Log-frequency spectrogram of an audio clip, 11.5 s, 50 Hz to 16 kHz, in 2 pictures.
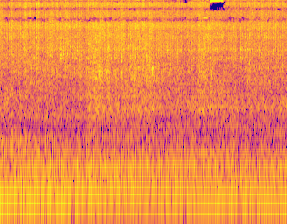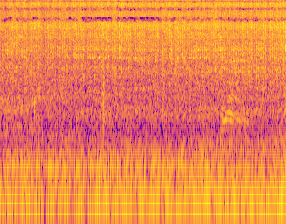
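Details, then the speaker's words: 1973 Citroen SM, 5-speed, three carburetors, 73k miles, just started with clutch in: even carbureted idle with faint rhythmic ticking of hydraulic pump cycling as suspension raises; runs good, healthy and steady. Normal idle. "Boy, it just raised right up. That's just, man, this runs good. I can hear the pump cycling."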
